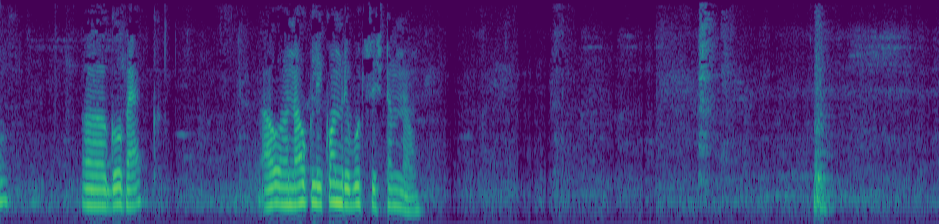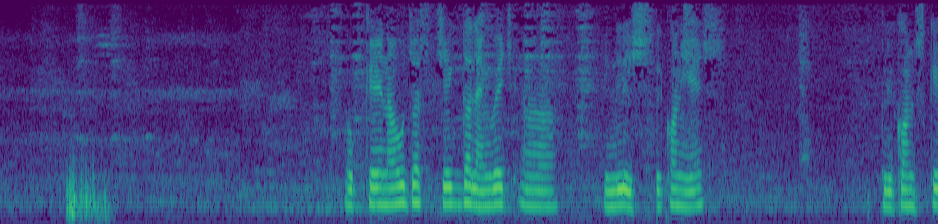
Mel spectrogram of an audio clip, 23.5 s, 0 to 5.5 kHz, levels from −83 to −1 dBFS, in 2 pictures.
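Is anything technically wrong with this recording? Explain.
No, there is nothing technically wrong with this audio; the signal holds steady throughout without any audible fault.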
